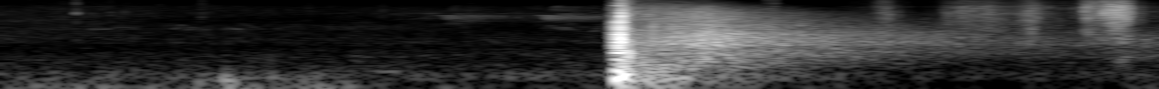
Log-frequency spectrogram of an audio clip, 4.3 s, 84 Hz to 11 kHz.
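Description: A single sharp gunshot from a Remington .38 Special 158 gr semi-wadcutter round fired through denim and MDF, loud and close, with a decaying echo after quiet ambience and faint noises later.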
